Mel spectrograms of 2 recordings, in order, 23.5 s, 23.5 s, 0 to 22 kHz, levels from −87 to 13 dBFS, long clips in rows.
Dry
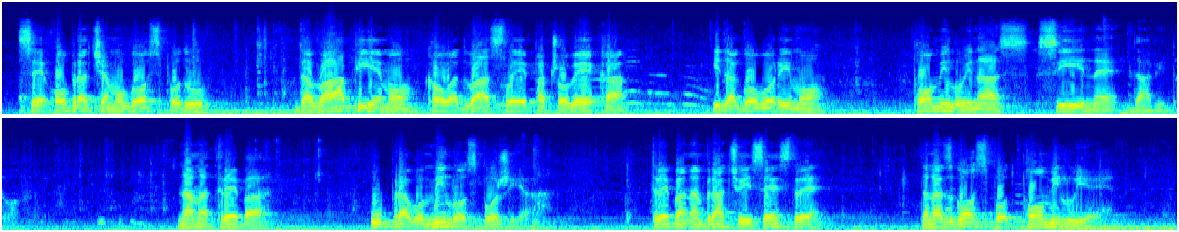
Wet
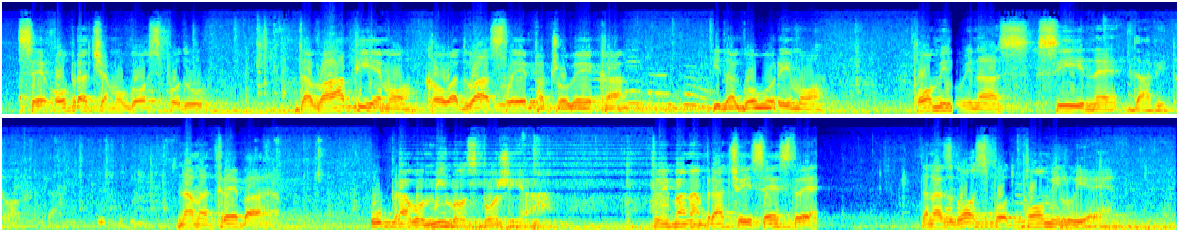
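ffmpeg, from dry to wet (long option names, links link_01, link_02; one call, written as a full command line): ffmpeg -i in.wav -filter_complex "[0:a]asettb=1/sr,asplit=3[link_01][link_02][link_03];[link_01]atrim=end=1.044[link_04];[link_02]atrim=start=1.04:end=2.66,asetpts=PTS-STARTPTS,afade=type=in:duration=0.004:curve=qsin,afade=type=out:start_time=1.616:duration=0.004:curve=qsin,acompressor=threshold=-35dB:ratio=6:attack=3.2:release=140:knee=1:detection=peak[link_05];[link_03]atrim=start=2.656[link_06];[link_04][link_05]acrossfade=duration=0.004:curve1=hsin:curve2=qsin[link_07];[link_07][link_06]acrossfade=duration=0.004:curve1=qsin:curve2=hsin,asettb=1/sr,asplit=3[link_08][link_09][link_10];[link_08]atrim=end=5.264[link_11];[link_09]atrim=start=5.26:end=7.74,asetpts=PTS-STARTPTS,afade=type=in:duration=0.004:curve=qsin,afade=type=out:start_time=2.476:duration=0.004:curve=qsin,equalizer=frequency=230:width=1.7:gain=14[link_12];[link_10]atrim=start=7.736[link_13];[link_11][link_12]acrossfade=duration=0.004:curve1=hsin:curve2=qsin[link_14];[link_14][link_13]acrossfade=duration=0.004:curve1=qsin:curve2=hsin,asplit=3[link_15][link_16][link_17];[link_15]afade=type=out:start_time=11.86:duration=0.02[link_18];[link_16]aecho=1:1:866:0.0668,afade=type=in:start_time=11.86:duration=0.02,afade=type=out:start_time=14.51:duration=0.02[link_19];[link_17]afade=type=in:start_time=14.51:duration=0.02[link_20];[link_18][link_19][link_20]amix=inputs=3:normalize=0,asettb=1/sr,asplit=3[link_21][link_22][link_23];[link_21]atrim=end=15.724[link_24];[link_22]atrim=start=15.72:end=18.74,asetpts=PTS-STARTPTS,afade=type=in:duration=0.004:curve=qsin,afade=type=out:start_time=3.016:duration=0.004:curve=qsin,aecho=1:1:1:0.87,atrim=end_sample=133182[link_25];[link_23]atrim=start=18.736[link_26];[link_24][link_25]acrossfade=duration=0.004:curve1=hsin:curve2=qsin[link_27];[link_27][link_26]acrossfade=duration=0.004:curve1=qsin:curve2=hsin,asplit=3[link_28][link_29][link_30];[link_28]atrim=end=9.5,asetpts=PTS-STARTPTS,afade=type=out:start_time=9.496:duration=0.004:curve=hsin[link_31];[link_29]atrim=start=9.5:end=19.9,asetpts=PTS-STARTPTS,afade=type=in:duration=0.61,afade=type=out:start_time=10.396:duration=0.004:curve=hsin:silence=0.125893[link_32];[link_30]atrim=start=19.9,asetpts=PTS-STARTPTS,afade=type=in:duration=1.85:silence=0.125893[link_33];[link_31][link_32][link_33]concat=n=3:v=0:a=1,highpass=120,acompressor=threshold=-30dB:ratio=4,alimiter=level_in=25.5dB:limit=-1dB:release=50:level=0:latency=1,volume=-1dB" out.wav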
